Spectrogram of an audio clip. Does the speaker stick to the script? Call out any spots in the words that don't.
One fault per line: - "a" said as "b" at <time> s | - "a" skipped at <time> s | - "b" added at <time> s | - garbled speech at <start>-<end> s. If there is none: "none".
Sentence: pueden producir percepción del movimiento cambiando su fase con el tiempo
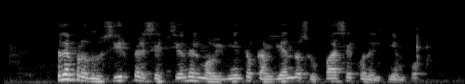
none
